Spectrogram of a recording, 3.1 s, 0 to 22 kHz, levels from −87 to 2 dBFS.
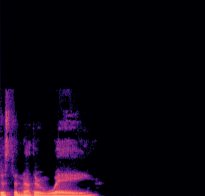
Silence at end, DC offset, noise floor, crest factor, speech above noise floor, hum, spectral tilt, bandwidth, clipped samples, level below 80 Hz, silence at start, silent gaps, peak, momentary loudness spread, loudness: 1.65 s; under 0.1%; under -90 dBFS; 18 dB; over 71 dB; none; -7 dB/octave; 11.5 kHz; under 0.1%; -52 dBFS; 0 s; none; -4 dBFS; 10 LU; -20 LUFS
